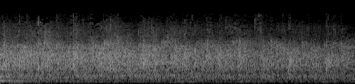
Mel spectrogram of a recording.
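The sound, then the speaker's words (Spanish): An audience applauds steadily, a dense, even wash of many hands clapping that holds at a strong level throughout, easing slightly near the end, with no voices standing out. “Des un aplauso, alientes.”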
